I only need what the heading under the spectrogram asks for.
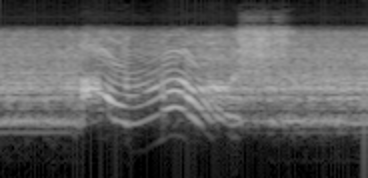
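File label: bomb failure mood high, speech English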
